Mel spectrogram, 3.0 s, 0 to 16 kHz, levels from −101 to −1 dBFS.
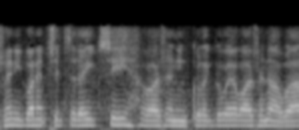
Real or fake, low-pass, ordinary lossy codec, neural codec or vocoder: fake; 7.2 kHz; MP3, 48 kbps; codec, 16 kHz, 1 kbps, FunCodec, trained on LibriTTS, 50 frames a second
